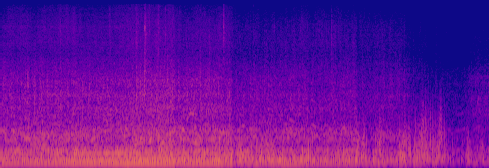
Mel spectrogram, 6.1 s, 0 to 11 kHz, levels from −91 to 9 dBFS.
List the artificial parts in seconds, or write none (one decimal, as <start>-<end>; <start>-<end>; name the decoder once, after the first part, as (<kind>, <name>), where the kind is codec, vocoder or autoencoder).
0.0-1.6 (autoencoder, DAC-VAE)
